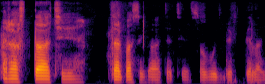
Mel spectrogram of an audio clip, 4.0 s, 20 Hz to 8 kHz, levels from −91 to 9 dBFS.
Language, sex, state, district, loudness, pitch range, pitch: Bengali, male, West Bengal, Paschim Medinipur, -21 LUFS, 95-105 Hz, 100 Hz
